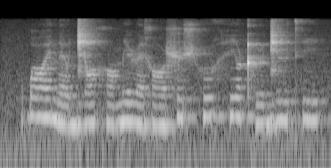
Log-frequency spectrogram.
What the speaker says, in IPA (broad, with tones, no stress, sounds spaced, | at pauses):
ɓ ɔː˦ e̯ n ɛ˩ o̯ d͡ʑ ɔ˨ x ɔ˩ m i˨ ɭ ɛ˩ x ɔː˩ ʂ ʉ˦ ʃ h uː˥ x h i˥ o̯ ʈʰ ʉ˨ d͡ʑ ʉː˦ tʰ i˦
